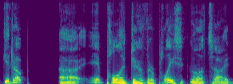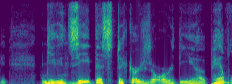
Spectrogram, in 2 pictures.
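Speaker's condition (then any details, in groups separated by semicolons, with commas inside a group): Spinocerebellar ataxia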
